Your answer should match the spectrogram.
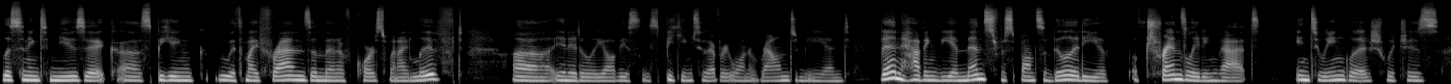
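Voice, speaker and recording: A woman's voice: lowish voice, fairly even intonation, normal speed, warm tone, clean tone, no echo, studio quality. A woman from the United States, a podcast guest speaking in a thoughtful, hesitant way with many restarts. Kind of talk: reflective interview talk.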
